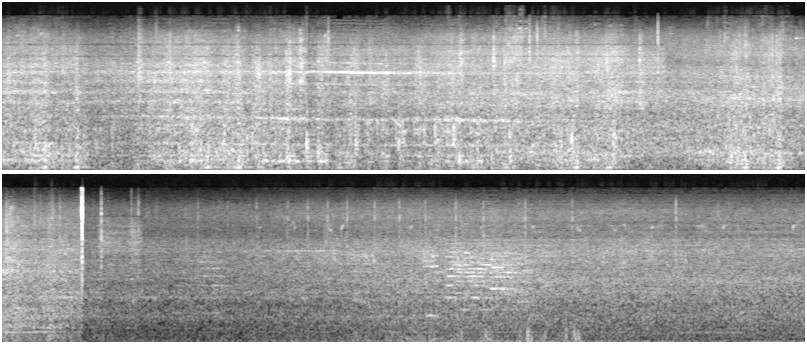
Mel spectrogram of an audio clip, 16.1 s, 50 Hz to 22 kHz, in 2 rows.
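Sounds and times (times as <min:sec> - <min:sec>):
train wheels clattering on rails: 0:00.0 - 0:08.9.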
